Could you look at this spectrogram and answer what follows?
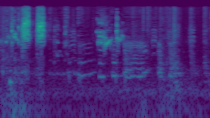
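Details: Budgies calling: two loud harsh squawks at the start, then softer nasal, slightly tonal chatter with short warbled notes.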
